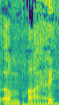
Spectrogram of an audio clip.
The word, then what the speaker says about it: umpire: 4-6 umpire. – Yeah, I didn't know really how to finish that cricket haiku. – I would also contest that the word umpire is two syllables, not three.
